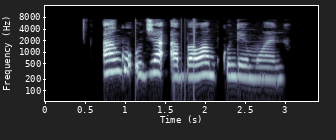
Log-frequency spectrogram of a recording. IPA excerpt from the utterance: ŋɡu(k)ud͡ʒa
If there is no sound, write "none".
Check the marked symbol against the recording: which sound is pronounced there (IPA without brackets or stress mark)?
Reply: ʔ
